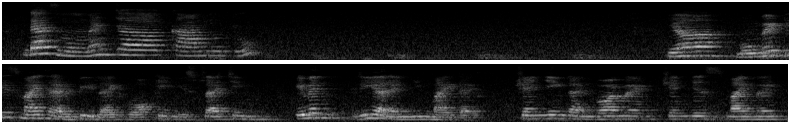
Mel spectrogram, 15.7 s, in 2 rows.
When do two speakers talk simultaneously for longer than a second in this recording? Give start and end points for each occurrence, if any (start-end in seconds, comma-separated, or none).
none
